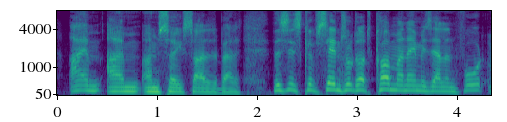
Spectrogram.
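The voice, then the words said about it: Croaky, hoarse throat. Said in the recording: “I've got a frog in my throat.”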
